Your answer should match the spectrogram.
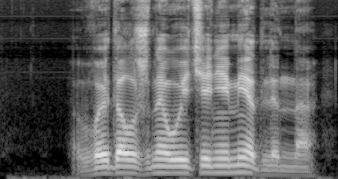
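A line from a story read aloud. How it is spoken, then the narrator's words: Grim. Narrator (Russian): мрачно повторил брат Александр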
